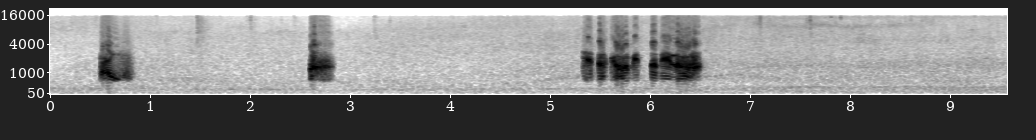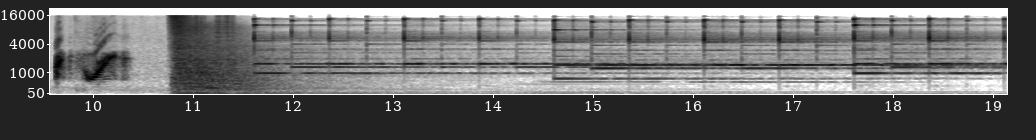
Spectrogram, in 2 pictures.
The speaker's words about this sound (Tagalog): Tumunog pa ang telepono ng binata at agad niya itong kinuha upang sagutin kung sino man ang tumatawag.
